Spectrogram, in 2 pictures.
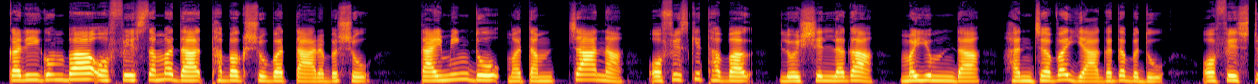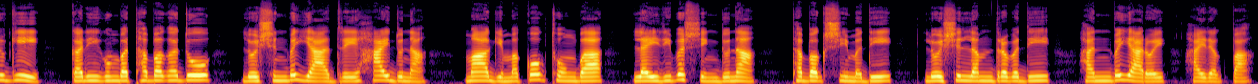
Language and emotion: Manipuri, neutral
